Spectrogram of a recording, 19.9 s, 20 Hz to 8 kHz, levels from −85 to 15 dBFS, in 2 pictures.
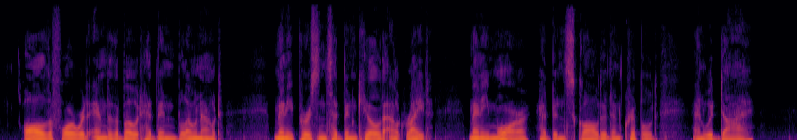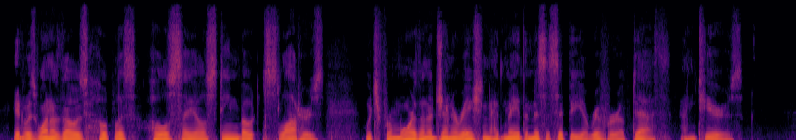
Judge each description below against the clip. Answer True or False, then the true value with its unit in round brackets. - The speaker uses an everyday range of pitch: True (4.1 semitones)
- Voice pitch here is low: True (100 Hz)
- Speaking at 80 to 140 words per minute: False (155 wpm)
